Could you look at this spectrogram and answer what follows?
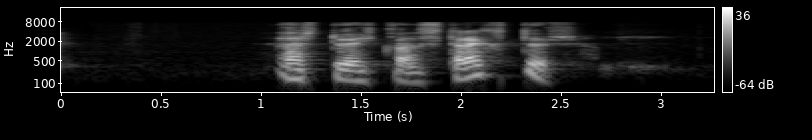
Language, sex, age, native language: Icelandic, male, 40-49, Icelandic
